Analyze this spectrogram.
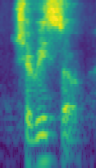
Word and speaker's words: chorizo: TZ but here it's very much a soft chorizo please correct me if I'm wrong yeah there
